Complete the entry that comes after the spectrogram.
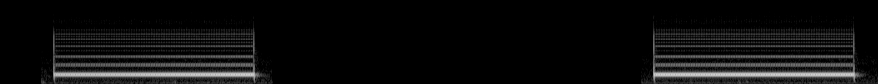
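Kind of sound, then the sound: signal or alarm, telephone dialing tones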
